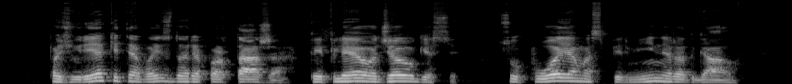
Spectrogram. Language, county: Lithuanian, Alytus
